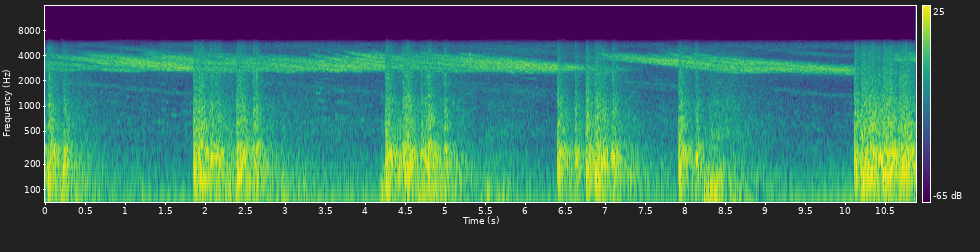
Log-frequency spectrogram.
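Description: Daytime aerial fireworks: a high whistle falling in pitch, then a cluster of sharp bangs, repeating about every two seconds, with the loudest cluster of bangs near the end.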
